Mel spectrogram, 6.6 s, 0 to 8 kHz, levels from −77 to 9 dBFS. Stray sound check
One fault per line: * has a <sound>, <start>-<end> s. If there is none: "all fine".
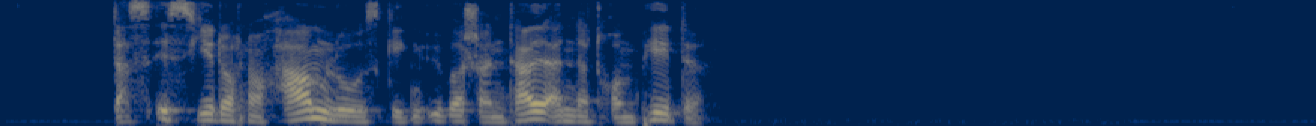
all fine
